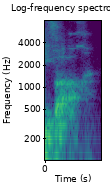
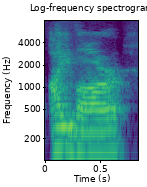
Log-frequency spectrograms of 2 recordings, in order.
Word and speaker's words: Ivar: And I'm Norwegian, so the Norwegian pronunciation of my name would be Ivar. But I realized that depending on where you are in the world, Ivar or Ivar may be easier for you.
